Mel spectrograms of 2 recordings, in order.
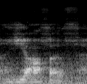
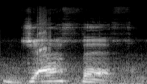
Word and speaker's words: Japheth: two separate sons of japheth but you know mormons don't care that's looking beyond the mark even your pronunciation travis that's wrong it's jaffeth and oh my god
